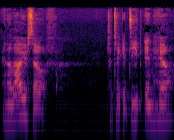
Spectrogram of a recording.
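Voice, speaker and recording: Guiding a body scan meditation, a medium-pitched male voice speaks in soft invitations, pausing often.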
